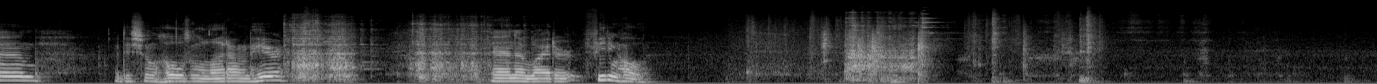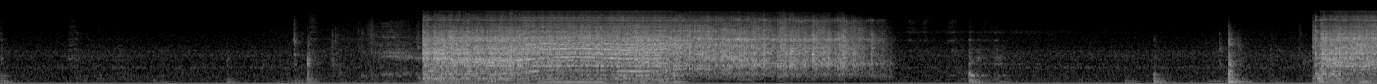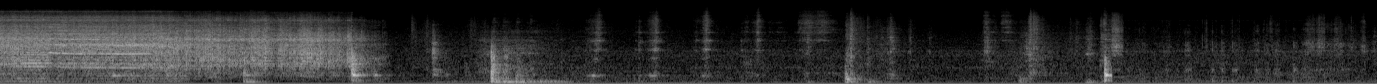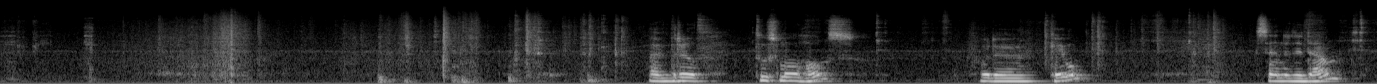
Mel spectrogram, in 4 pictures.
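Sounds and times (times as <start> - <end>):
electric drill boring metal: 18.0 - 22.8, 26.9 - 31.4.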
